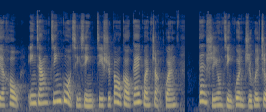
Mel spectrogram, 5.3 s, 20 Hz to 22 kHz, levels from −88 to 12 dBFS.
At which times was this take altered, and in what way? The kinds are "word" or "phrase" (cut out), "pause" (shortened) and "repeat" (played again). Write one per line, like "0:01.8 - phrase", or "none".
none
